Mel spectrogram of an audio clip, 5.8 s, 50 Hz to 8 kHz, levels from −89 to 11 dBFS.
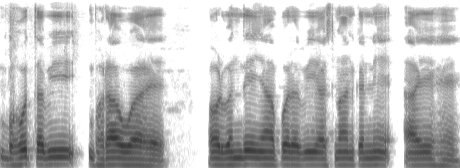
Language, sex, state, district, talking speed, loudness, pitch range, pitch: Hindi, male, Bihar, Kishanganj, 145 wpm, -18 LUFS, 110-115 Hz, 115 Hz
